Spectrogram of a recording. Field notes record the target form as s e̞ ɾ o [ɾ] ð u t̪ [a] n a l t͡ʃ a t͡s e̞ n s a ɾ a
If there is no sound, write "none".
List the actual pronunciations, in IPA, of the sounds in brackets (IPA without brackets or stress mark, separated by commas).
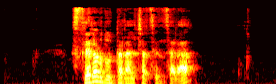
ɾ, a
